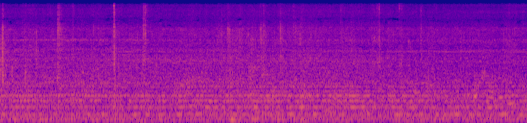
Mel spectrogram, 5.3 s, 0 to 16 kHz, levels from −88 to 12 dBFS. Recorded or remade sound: remade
